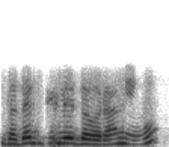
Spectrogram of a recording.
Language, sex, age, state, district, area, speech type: Kannada, female, 18-30, Karnataka, Gadag, rural, conversation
